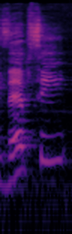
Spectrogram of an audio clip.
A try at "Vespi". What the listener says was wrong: Vespi. dyslexia is kicking in because you keep switching your P and your S.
